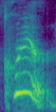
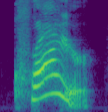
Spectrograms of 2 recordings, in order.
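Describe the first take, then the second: First: The vowel sounds like 'ee', as in creek. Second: The vowel sounds like 'eye', as in crier. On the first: The speaker calls it right. "but it's Creer" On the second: The speaker calls it wrong. "people usually say Crier for my last name"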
